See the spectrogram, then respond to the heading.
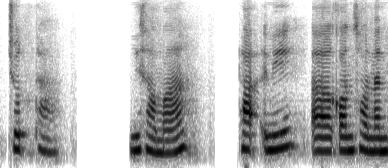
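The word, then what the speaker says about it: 좋다: Ini juga bacanya bukan johda gitu kan. Ini kan da. Ini joh, bukan johda gitu kan. Nah, ini tapi ini dia melebur ke sini jadi jota.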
